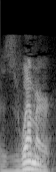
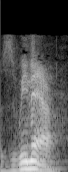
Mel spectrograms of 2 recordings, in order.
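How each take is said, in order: First: Zwemer said as "ZWEM-er"; likelier pronunciation. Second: Zwemer said as "zwee-MAIR"; alternative pronunciation. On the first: Preacher settling on a missionary's surname, likelier pronunciation "ZWEM-er" for Zwemer. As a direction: say Zwemer with a short "e", as in "hem", and a light "er". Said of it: "It's probably Samuel Zwemer". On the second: Preacher unsure of a missionary's surname, offering alternative pronunciation "zwee-mair" for Zwemer. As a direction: say Zwemer with a long "ee" and an open "air" ending. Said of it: "or Zwemer". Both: Shown as a demonstration.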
